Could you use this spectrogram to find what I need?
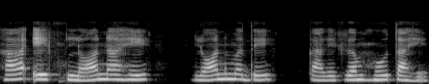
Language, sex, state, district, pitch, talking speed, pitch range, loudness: Marathi, female, Maharashtra, Gondia, 215 Hz, 125 wpm, 205-230 Hz, -18 LUFS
